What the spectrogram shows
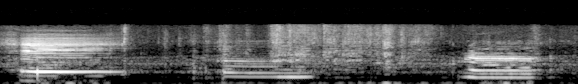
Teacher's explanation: this G is next to an E so it sounds like an H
